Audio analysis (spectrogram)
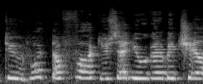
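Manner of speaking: high-pitched, incredulous imitation; mock appalled protest. Acting appalled woman confronting the shooter.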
